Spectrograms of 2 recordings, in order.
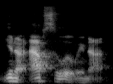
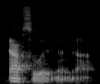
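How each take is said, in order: First: Said in the usual way. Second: Breathed out low and soft, nearly voiceless; muttered afterthought under the breath; whispered repeat. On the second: Real, not acted. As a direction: drop to a near-whisper for the echo. Emphatic denial repeated under breath.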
